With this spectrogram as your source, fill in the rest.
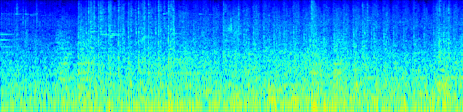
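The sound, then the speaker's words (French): Rapid, sustained gunfire aimed at an aircraft's engines crackles without pause, a dense barrage of overlapping shots over a constant loud roar, with no voices heard. “Vas-y, tire dans les moteurs ça sert à quelque chose au moins”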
